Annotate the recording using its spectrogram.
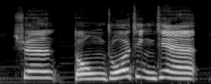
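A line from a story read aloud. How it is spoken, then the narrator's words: Loud formal announcement. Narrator (Chinese): 要喊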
